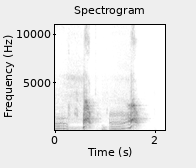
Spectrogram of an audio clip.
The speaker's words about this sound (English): I have to blame the dog for that because the dog's been barking all morning.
